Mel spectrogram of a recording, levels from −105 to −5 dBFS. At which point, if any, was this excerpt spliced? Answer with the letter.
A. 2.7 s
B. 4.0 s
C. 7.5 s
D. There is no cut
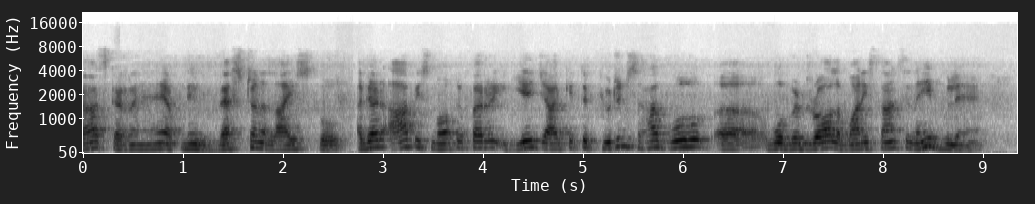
A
